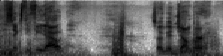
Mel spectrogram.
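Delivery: winded after climbing a hill; breathless, puffing between words; out of breath. Real, not acted. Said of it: "Sorry, I'm out of breath".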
